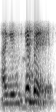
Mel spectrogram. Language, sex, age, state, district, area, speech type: Odia, female, 18-30, Odisha, Nayagarh, rural, conversation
